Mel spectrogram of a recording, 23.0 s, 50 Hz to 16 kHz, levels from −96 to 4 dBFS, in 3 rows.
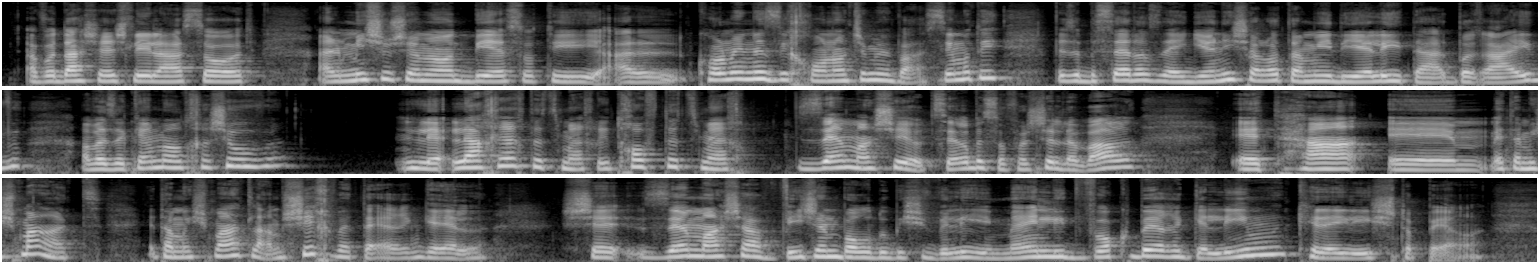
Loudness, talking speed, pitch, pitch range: -22 LUFS, 160 wpm, 220 Hz, 200-255 Hz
